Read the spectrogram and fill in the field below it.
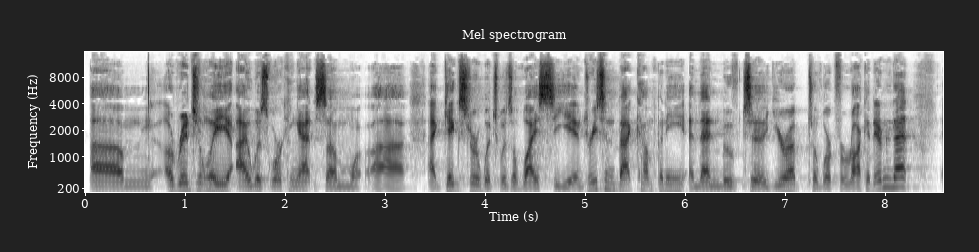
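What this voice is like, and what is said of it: American accent. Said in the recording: “I'm originally an entrepreneur from the U.S., if you haven't figured out from my accent.”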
